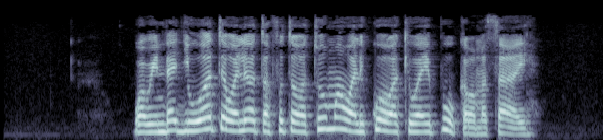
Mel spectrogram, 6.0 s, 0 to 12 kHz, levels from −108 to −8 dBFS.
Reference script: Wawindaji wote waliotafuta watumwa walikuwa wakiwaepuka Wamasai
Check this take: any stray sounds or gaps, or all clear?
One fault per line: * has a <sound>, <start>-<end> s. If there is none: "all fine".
all fine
